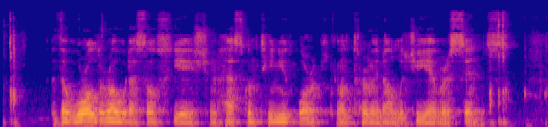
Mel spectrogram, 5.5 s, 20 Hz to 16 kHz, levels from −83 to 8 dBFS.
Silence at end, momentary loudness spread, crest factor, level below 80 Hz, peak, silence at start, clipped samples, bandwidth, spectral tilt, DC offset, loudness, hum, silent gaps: 0 s; 13 LU; 20 dB; -52 dBFS; -2 dBFS; 0.1 s; under 0.1%; 11.5 kHz; -6 dB/octave; under 0.1%; -22 LUFS; none; none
